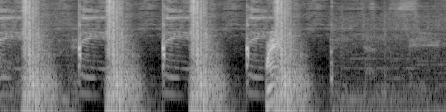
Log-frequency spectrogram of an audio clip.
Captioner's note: loud noise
